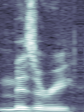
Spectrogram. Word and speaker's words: Missouri: I like how they say it, misery.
